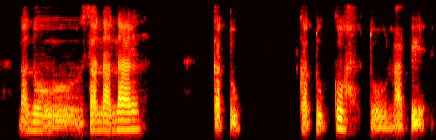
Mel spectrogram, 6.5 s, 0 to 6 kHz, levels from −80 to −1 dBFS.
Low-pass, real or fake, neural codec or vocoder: 5.4 kHz; fake; vocoder, 22.05 kHz, 80 mel bands, HiFi-GAN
